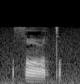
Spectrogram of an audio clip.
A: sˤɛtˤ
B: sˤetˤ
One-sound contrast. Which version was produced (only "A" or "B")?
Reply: B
